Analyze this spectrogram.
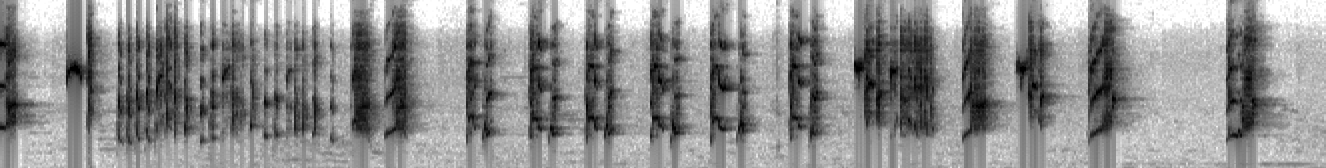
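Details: Long-tailed shrike song full of mimicry, including canary: a rapid buzzy trill followed by a steady series of short, harsh, broadband chip notes roughly every half second.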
